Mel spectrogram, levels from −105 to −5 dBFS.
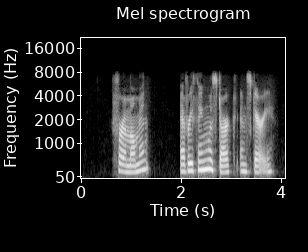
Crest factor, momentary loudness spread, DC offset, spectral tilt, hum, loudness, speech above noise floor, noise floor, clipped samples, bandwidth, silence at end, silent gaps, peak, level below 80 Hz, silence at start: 16 dB; 10 LU; under 0.1%; -5 dB/octave; none; -18 LUFS; 68 dB; -85 dBFS; under 0.1%; 8 kHz; 0.25 s; none; -2 dBFS; -62 dBFS; 0.65 s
